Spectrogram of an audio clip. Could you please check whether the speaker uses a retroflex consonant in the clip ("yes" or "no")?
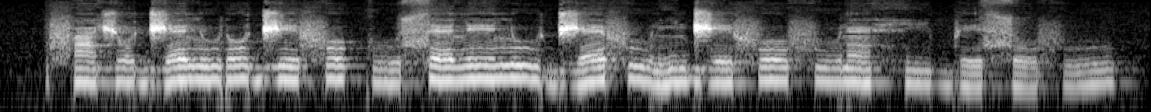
no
